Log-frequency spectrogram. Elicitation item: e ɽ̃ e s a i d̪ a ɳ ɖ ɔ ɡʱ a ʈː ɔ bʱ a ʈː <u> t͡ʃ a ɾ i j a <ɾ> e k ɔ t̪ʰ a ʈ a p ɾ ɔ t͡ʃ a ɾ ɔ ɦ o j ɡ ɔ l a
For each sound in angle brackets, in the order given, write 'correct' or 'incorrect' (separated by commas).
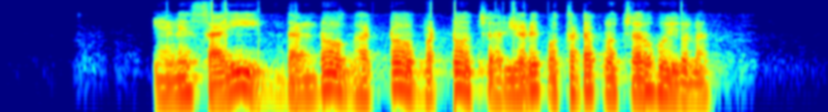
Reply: incorrect, incorrect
